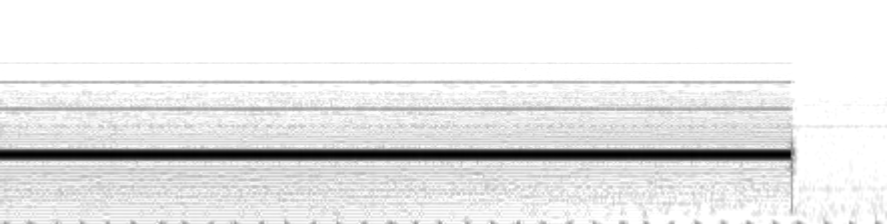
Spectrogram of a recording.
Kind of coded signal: Emergency Alert System (SAME) tones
